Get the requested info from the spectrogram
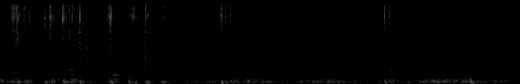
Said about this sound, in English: Guys, to finish today's sermon, please turn to the left to Acts chapter 6. Don't you like the sound of that paper?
